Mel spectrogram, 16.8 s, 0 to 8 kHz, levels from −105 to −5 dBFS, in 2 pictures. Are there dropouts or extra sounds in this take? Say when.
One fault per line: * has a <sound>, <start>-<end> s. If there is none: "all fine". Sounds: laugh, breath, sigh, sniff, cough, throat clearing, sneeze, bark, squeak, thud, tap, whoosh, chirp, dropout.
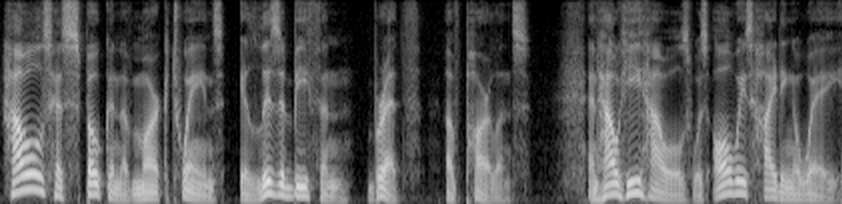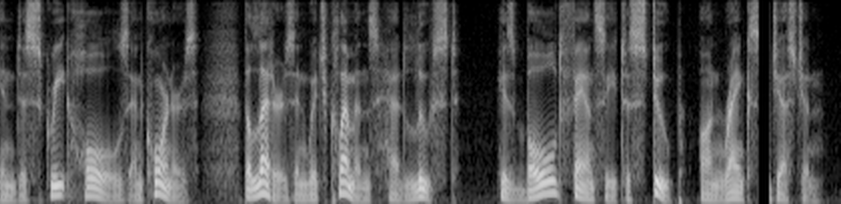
* has a dropout, 16.0-16.1 s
